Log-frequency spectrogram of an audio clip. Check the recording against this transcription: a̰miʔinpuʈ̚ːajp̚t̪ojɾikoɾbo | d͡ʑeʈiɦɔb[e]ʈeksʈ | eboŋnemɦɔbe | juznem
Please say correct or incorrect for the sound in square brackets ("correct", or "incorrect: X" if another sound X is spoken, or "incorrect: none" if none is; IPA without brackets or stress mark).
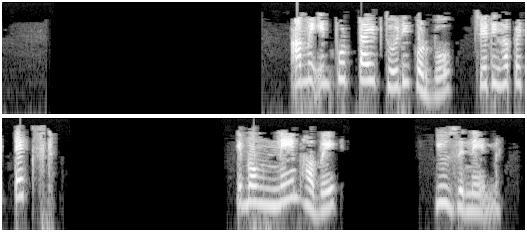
correct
